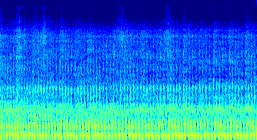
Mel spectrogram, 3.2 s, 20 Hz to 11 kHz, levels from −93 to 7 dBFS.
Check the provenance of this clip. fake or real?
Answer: real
